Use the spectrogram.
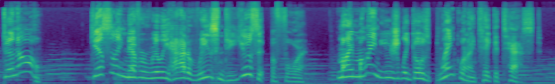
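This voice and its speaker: A woman's voice: high voice, huge pitch swings, moderate pace. A woman voicing a clever, stubborn but laid-back schoolboy pony colt in a cartoon fan audio story. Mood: reluctant. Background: music.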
